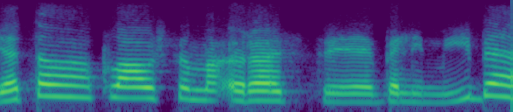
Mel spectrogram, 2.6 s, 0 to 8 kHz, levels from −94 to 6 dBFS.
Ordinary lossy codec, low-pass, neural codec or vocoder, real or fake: Opus, 16 kbps; 7.2 kHz; codec, 16 kHz, 1 kbps, X-Codec, HuBERT features, trained on LibriSpeech; fake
